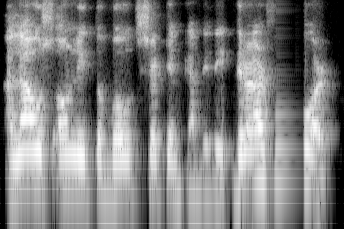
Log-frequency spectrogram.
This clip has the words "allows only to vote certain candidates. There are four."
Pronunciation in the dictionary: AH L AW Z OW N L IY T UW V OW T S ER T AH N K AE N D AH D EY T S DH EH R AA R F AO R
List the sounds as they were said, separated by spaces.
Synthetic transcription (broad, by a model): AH L AW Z OW N L IY T UW B OW T S ER T AH N K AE N D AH D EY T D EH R AA R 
